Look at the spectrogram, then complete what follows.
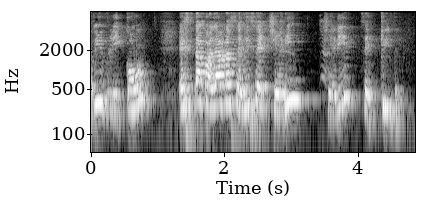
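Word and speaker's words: Cherith: Entonces, en este diccionario bíblico, esta palabra se dice cherit. Cherit se escribe, y cherit significa corte.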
